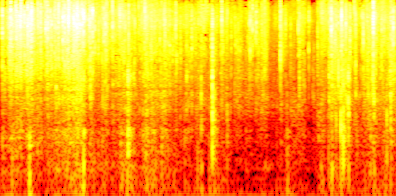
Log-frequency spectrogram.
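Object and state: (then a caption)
Plastic bubble mailer. A padded Amazon Prime poly bubble mailer is handled, lifted and rubbed with fingertips along the seal area. It gives off a steady, bright crinkling with irregular sharp crackles and a few louder pops. Possible tearing is mixed in.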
